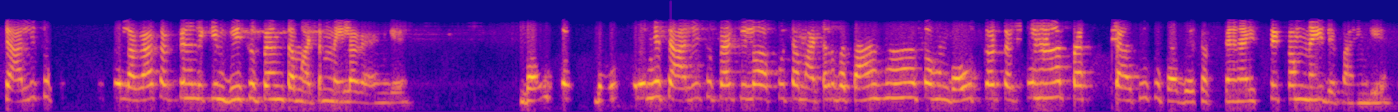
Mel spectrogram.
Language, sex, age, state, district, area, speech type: Hindi, female, 30-45, Uttar Pradesh, Mirzapur, rural, conversation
